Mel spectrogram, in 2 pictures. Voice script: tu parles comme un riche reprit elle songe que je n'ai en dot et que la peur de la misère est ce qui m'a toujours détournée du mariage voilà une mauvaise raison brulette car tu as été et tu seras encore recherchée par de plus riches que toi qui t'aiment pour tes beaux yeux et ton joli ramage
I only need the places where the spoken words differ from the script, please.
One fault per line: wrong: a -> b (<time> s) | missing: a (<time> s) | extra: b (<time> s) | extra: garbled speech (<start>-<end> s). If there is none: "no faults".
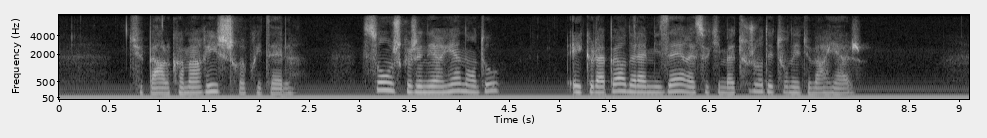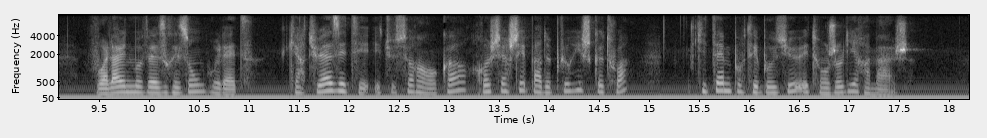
extra: rien (3.8 s)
